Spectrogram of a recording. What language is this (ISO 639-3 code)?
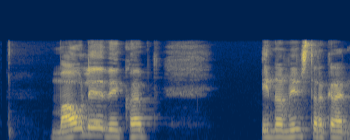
isl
